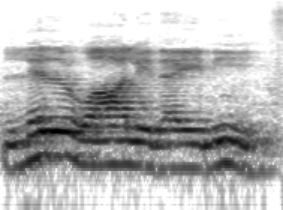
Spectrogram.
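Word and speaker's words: لِلْوَالِدَيْنِ: So when you read this together, you do not pronounce this alif, it becomes lil walidaini, for the parents.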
